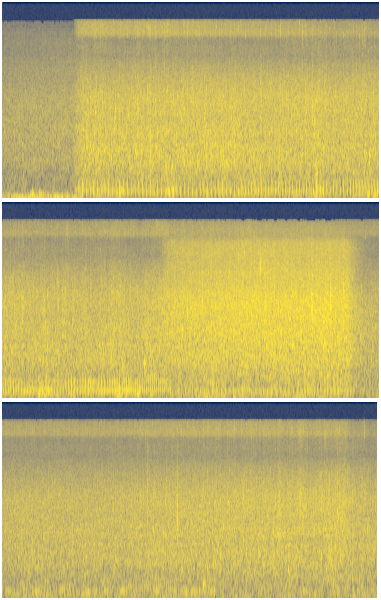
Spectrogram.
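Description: Loud, steady rush of a deep, strong creek swollen by heavy rain fills the whole clip, a broad continuous roar with a low rumble in the first half that eases partway through.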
